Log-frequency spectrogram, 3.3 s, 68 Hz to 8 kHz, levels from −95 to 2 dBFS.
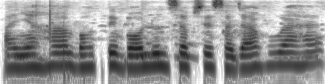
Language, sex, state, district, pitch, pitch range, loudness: Hindi, female, Bihar, Kishanganj, 185 Hz, 175-200 Hz, -18 LUFS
